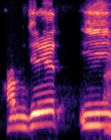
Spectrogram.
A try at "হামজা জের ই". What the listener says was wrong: হামজের নয় হামজা, বলেন হামজা।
